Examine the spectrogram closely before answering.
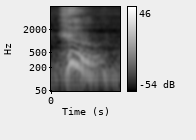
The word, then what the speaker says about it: who: we'll get into that who the w is silent here not the h so that's an interesting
